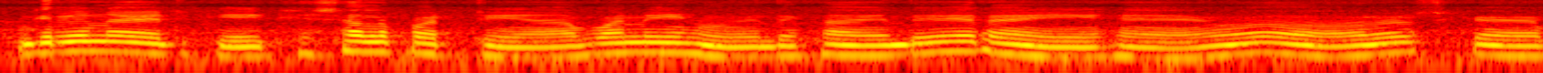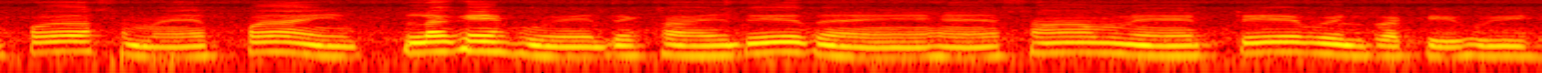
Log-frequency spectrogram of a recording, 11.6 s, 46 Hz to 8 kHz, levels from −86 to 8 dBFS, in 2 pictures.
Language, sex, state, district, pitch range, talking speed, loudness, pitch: Hindi, male, Maharashtra, Solapur, 150-195 Hz, 125 wpm, -24 LUFS, 170 Hz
